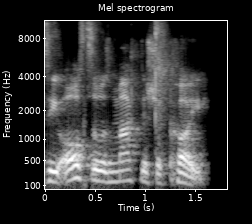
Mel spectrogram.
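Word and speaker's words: כוי: So if he made all his animals hektish, both wild and domesticated, that means he also is makdish a koi. Some pronounce it as kvi, right?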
